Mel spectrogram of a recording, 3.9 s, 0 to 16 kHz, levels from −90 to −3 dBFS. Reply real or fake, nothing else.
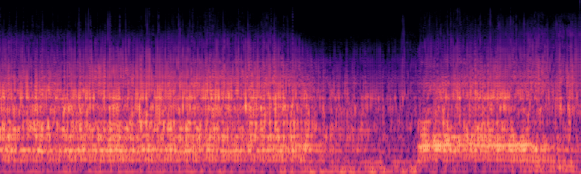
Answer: fake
